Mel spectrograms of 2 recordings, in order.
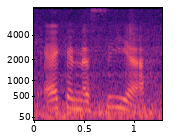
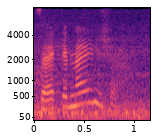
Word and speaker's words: echinacea: I thought it was like echinacea. And I was told it's echinacea.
